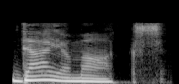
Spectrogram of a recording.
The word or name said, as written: diamox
